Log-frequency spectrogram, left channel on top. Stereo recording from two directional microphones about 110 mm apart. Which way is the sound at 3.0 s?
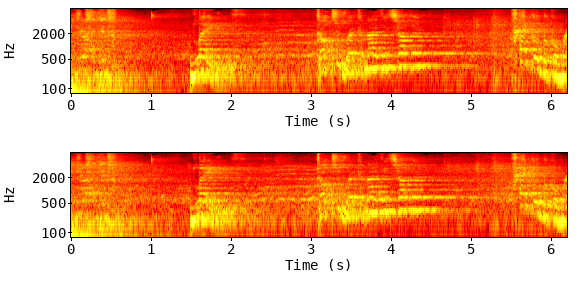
25° left (ahead or behind).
